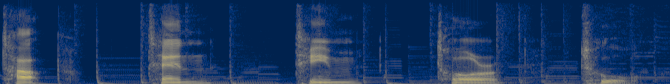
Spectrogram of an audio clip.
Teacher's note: The first one is a voiceless alveolar stop aspirated. It is represented by a T letter with a little H on top of it.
